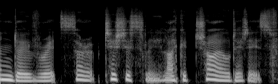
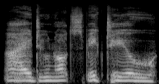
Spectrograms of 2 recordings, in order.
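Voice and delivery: croaking. A narrator's reading. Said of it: "croaked Crux with solemn dignities".

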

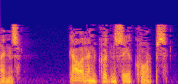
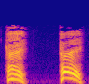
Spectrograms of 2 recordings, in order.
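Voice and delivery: high, loud shout for attention; yell; 6 dB louder than usual. A narrator's reading. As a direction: yell "hey" sharply to draw it away. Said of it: "She yelled again".

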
